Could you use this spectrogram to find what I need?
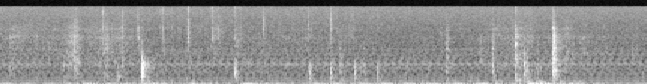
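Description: Tools knock lightly on a work surface.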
